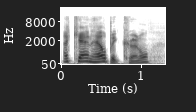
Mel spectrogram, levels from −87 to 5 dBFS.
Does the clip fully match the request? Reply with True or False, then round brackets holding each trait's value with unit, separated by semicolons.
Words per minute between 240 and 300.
False (230 wpm)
